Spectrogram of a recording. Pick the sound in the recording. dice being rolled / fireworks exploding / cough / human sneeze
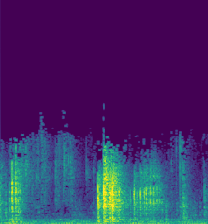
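dice being rolled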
